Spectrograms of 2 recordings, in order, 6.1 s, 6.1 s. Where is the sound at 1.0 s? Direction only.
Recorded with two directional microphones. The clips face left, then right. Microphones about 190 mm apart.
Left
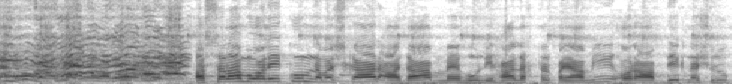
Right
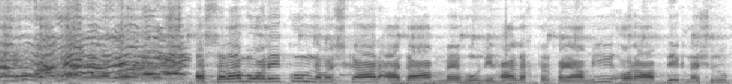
5° right (ahead or behind).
